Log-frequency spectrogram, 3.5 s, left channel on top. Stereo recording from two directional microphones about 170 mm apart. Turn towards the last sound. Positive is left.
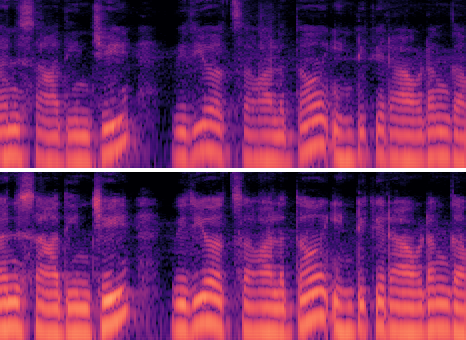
turn(degrees=-20)  # may be behind; listen again after turning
